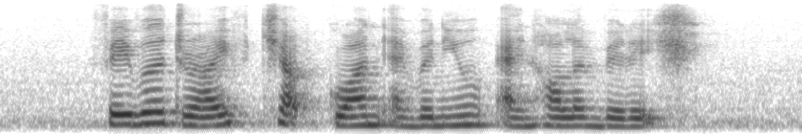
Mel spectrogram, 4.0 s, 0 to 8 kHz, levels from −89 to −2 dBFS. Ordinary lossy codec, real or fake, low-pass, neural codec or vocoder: none; real; 7.2 kHz; none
